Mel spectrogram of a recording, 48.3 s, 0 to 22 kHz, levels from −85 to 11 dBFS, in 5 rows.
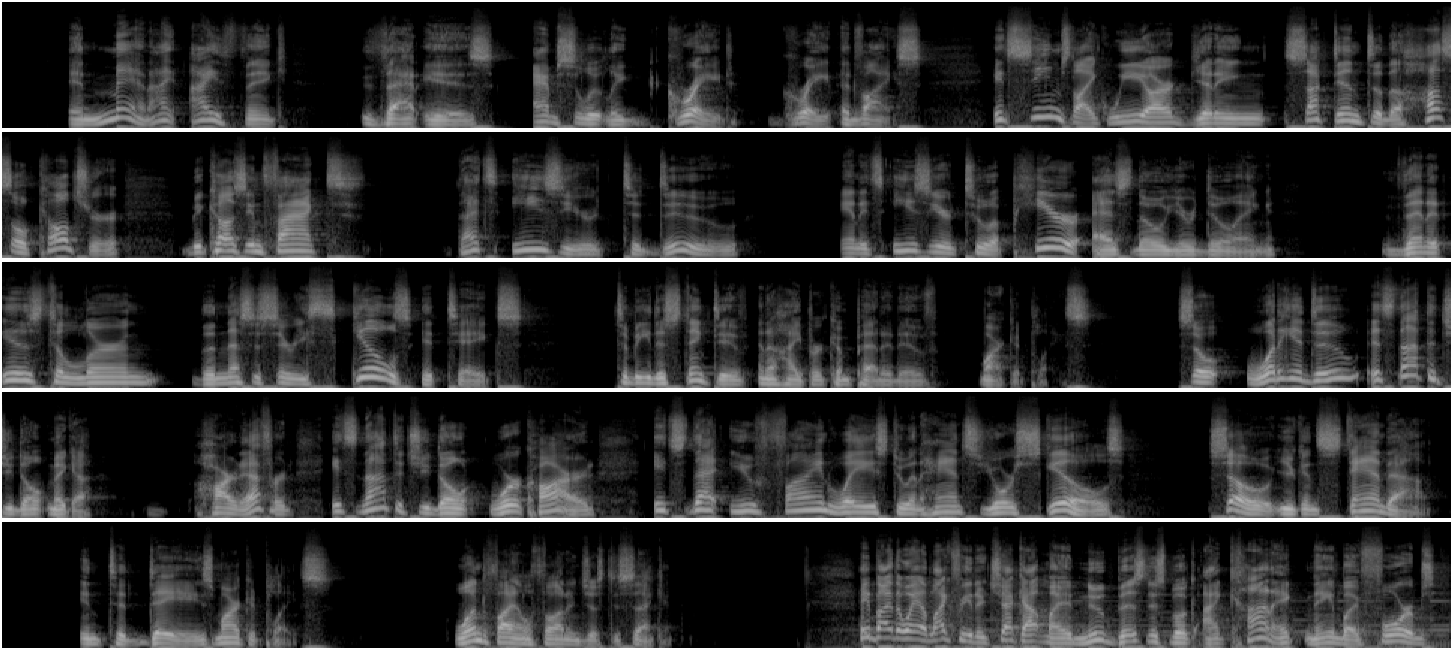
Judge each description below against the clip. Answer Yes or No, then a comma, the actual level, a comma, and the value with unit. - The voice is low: Yes, low, 120 Hz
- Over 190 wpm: No, average, 150 wpm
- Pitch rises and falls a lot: Yes, wide, 7.4 semitones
